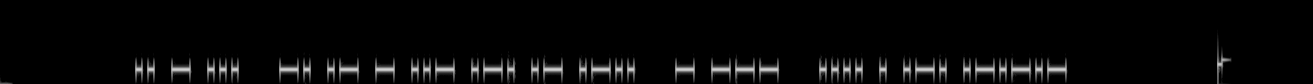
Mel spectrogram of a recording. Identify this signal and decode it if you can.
Morse code, heard as a keyed tone, about 21 wpm, 700 Hz. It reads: ITS NATURAL TO HER.
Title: Sentences from Top 1000 Words - Review Part 4 - 20wpm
